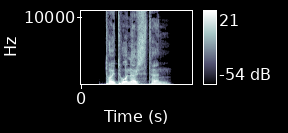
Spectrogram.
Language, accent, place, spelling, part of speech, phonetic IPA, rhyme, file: German, Germany, Berlin, teutonischsten, adjective, [tɔɪ̯ˈtoːnɪʃstn̩], -oːnɪʃstn̩, De-teutonischsten.ogg
- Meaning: 1. superlative degree of teutonisch 2. inflection of teutonisch: strong genitive masculine/neuter singular superlative degree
